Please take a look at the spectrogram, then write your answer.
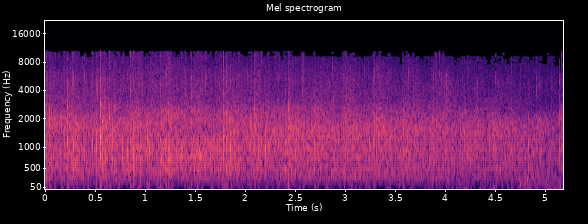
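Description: An audience claps steadily for about five seconds, a dense, even wash of many hands with no pauses, holding a constant loudness throughout and no speech over it.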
